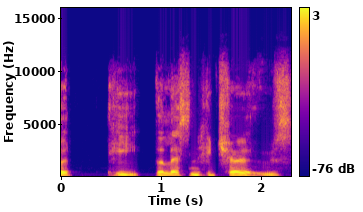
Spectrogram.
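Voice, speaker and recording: The speaker has a southern English accent. The sound is dry and close, with no echo. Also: man. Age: 70s. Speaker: choral conductor. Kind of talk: casual interview.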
